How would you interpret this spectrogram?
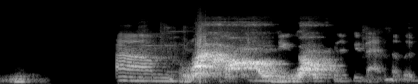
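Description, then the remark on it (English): A female dog guarding the house barks and growls in a rough, loud burst of about two seconds after a brief pause, with a whiny, tonal edge at the start and short yips trailing off. “We've had dogs and babies and everyone make guests stars on the podcast before, so it's all good.”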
